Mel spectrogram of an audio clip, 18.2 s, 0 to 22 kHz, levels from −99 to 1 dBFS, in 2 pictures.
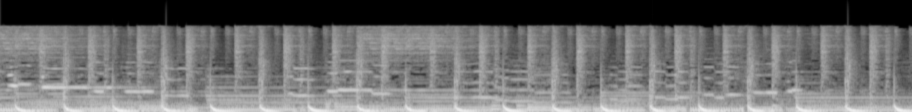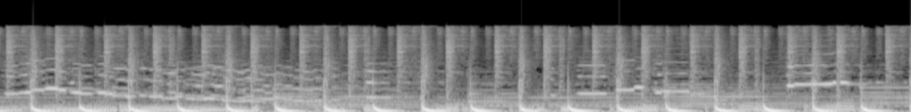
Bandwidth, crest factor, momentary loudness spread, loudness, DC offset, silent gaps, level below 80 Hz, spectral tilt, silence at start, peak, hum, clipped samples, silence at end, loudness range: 8.8 kHz; 12 dB; 2 LU; -15 LUFS; under 0.1%; none; -14 dBFS; -5.5 dB/octave; 0 s; 0 dBFS; none; under 0.1%; 0 s; 1 LU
